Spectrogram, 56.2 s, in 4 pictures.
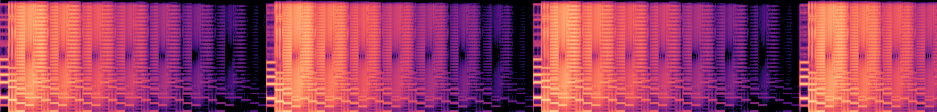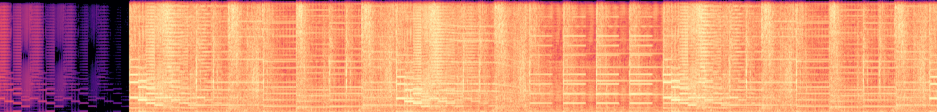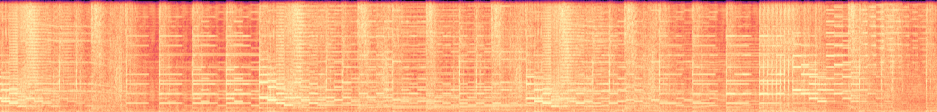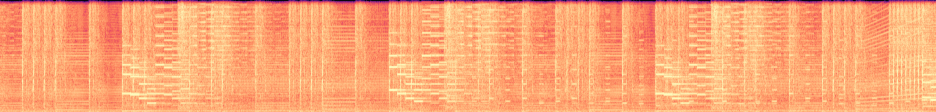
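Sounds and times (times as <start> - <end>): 
pxtone chiptune music: 16.0 - 56.1.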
